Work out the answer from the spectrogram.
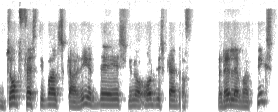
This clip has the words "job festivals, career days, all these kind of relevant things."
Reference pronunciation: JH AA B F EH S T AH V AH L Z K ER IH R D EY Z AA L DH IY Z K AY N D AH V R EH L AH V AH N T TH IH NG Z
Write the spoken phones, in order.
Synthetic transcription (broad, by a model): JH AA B F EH S T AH V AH L S K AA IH R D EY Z AA L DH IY S K AY N D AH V R EH L AH V AH N T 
